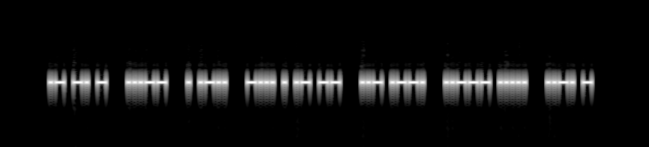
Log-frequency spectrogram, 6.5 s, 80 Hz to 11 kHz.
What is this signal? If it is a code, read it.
Morse code, heard as a keyed tone, about 40 wpm, 700 Hz. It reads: ANT 3 EL BEAM UP 25 FT
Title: Practice QSO - Exchange 2 - Info - 40wpm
